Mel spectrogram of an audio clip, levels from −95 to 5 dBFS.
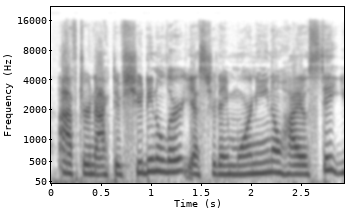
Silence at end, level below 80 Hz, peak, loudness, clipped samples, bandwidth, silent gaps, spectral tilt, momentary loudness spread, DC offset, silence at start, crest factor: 0 s; -52 dBFS; -14 dBFS; -25 LUFS; under 0.1%; 17 kHz; none; -3.5 dB/octave; 2 LU; under 0.1%; 0 s; 12 dB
